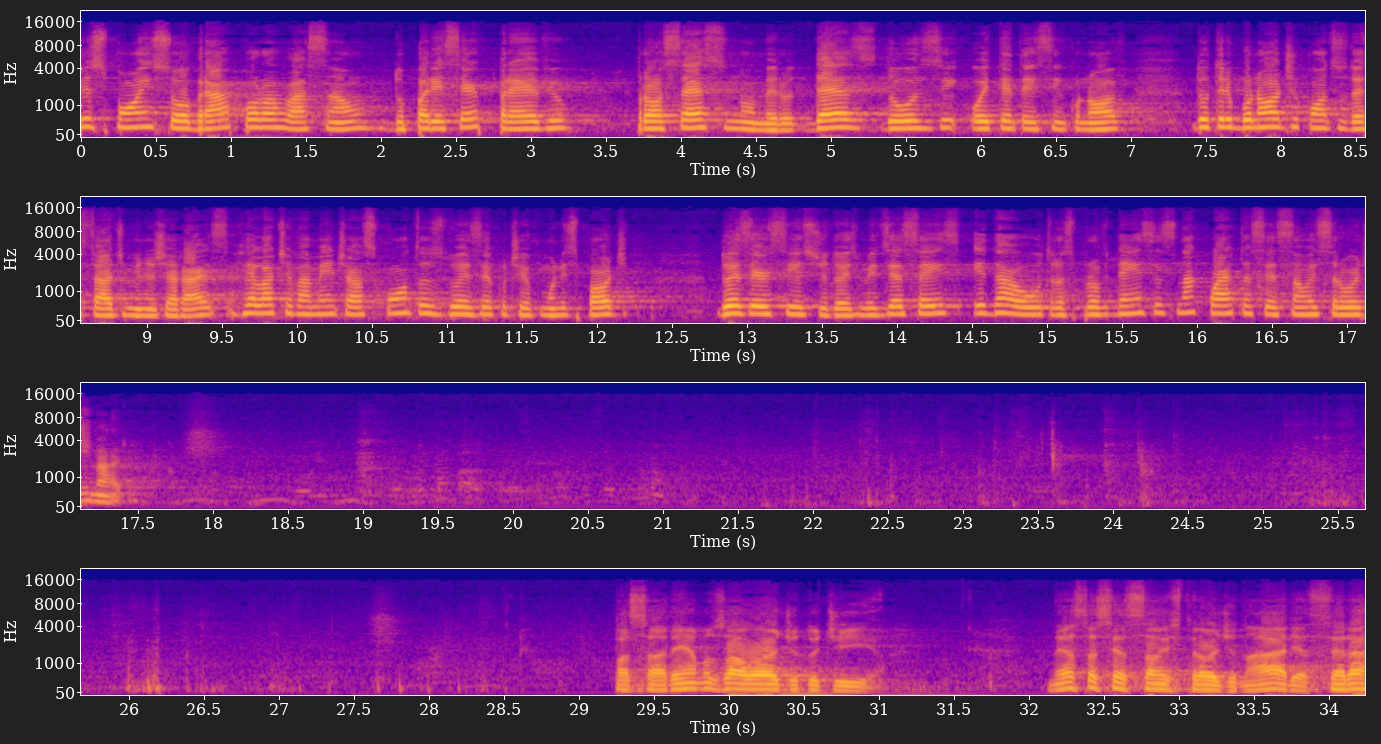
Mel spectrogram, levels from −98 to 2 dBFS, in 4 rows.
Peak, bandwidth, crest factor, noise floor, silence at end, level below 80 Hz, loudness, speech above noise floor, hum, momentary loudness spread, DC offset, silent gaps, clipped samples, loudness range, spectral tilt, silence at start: -4 dBFS; 16 kHz; 16 dB; -53 dBFS; 0 s; -60 dBFS; -19 LUFS; 35 dB; none; 8 LU; under 0.1%; none; under 0.1%; 5 LU; -6 dB/octave; 0 s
